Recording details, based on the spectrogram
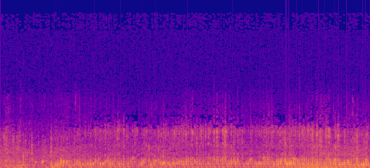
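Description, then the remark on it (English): A motorboat engine roars steadily at full throttle, a loud, continuous mechanical drone with a churning, watery texture and no break across the whole stretch. “Full throttle now.”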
